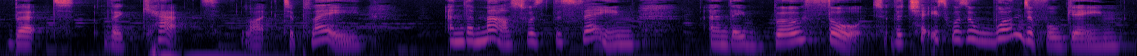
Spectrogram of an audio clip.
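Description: A female children's book narrator reads rhyme in a slow, highly varied, theatrical voice. There is some creak in her tone and classical music plays behind her. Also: lively intonation, darkish tone. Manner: theatrical, dramatic phrasing. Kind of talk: expressive rhyming storybook read-aloud.

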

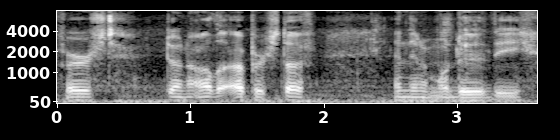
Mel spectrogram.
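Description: A man's voice: lowish voice, monotone, normal speed, gravelly, warm tone, a little hiss or hum. A man in his forties, narrating a casual boat vlog and talking to the camera from his sailboat. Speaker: vlogger. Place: sailboat outdoors on the water. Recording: background music under the voice.

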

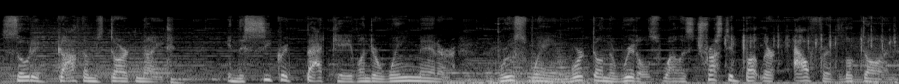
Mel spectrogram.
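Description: An actor playing an eager young sidekick, narrating a children's audio drama in a dramatic scripted style. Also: male voice, fairly high pitch, measured pace, over music, lightly acted. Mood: earnest storytelling. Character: eager young male sidekick telling case history.

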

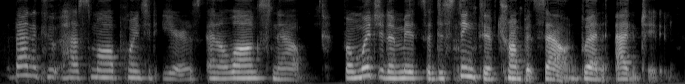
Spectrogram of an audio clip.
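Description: A woman's voice: on the high side, normal speed, fairly bright tone, close to an everyday voice, low-quality recording. A woman playing an earnest narrator of a television wildlife documentary in a table read. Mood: informative.

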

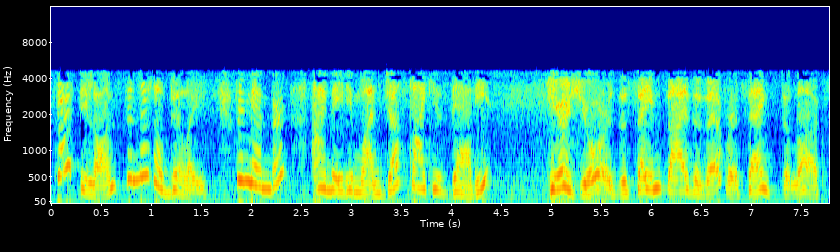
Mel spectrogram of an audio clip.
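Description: An actress playing a sweet, cheerful young housewife in a 1940s radio commercial. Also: female voice, fairly high pitch, very animated, normal speed. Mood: cheerful, reassuring. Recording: tinny, faintly noisy 1940s radio recording.

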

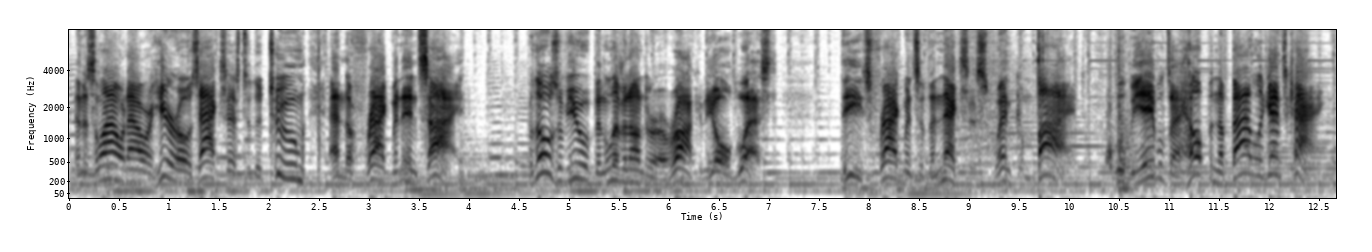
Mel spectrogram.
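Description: An actor playing a blustery, self-important middle-aged newspaper boss ranting on air in an animated video game. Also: male voice, high voice, moderate pace, gravelly, faint music behind, full character voice. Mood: blustering, self-assured. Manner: brash, emphatic, self-important. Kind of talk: animated game cutscene news rant.

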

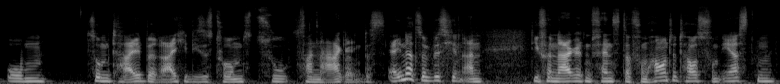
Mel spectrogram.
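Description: A man in his thirties calmly explaining a model as he turns it in his hands, talking casually at a table indoors. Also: a little high. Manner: explains calmly while handling and turning a model. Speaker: toy model reviewer.

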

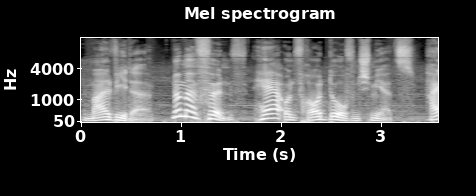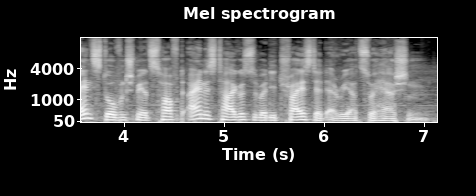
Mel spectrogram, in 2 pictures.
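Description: A man's voice: lowish voice, very animated, unhurried, few pauses, faint music behind. A man reading a scripted countdown narration as the presenter of a video.

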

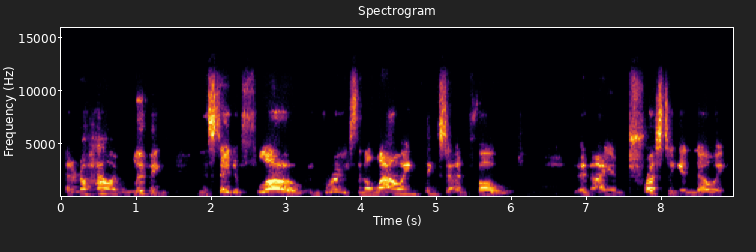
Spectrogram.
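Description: A woman guiding a meditation as a spiritual coach, speaking deliberately in short phrases with pauses and repetition. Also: fairly high pitch, fairly bright tone, low-quality recording. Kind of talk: guided meditation with spoken affirmations.

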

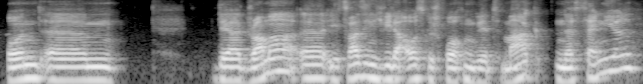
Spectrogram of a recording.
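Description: Mid-pitched man hosting a casual interview. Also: animated, measured pace, dark tone. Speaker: interviewer, host. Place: living room on a video call.

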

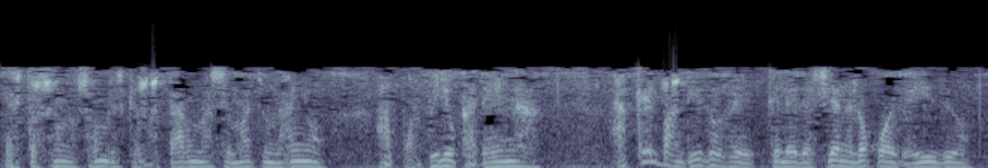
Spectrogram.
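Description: A man's voice: medium pitch, a little fast, natural voice. Radio serial: male country henchman, acted, rural Mexican accent, folksy, stubborn, phone-like noisy sound. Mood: insistent. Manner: plain-spoken, folksy, insistent. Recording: tinny, noisy old radio recording.

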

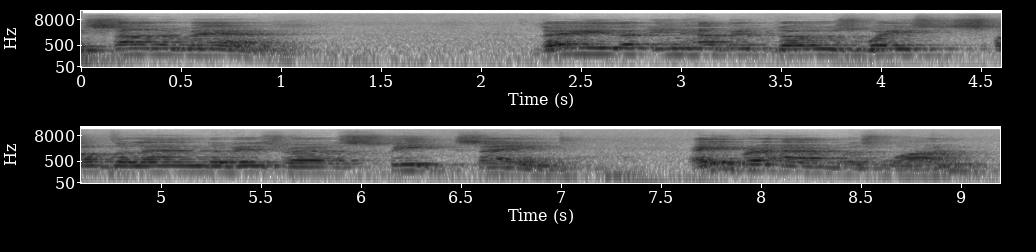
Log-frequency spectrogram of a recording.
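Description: A man giving a formal, solemn, measured scripture reading as a priest in a church. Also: fairly high pitch. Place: small church, standing at lectern. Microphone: distant camera microphone. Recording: echoey church, distant mic, faint hiss.

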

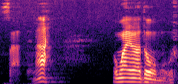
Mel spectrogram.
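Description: A man's voice: mid-range voice, measured pace, fairly bright tone, breathy edge, voice pushed up. A man playing a cautious, protective fisherman father in a radio drama, speaking firmly and admonishingly. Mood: firm, chiding. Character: gruff, cautious fisherman father of a young boy.

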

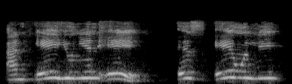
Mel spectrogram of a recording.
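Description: A woman's voice: sits high, fairly even intonation, measured pace, a bit bright. A woman teaching a live online math class, often asking "right?" and "okay?" to check on students. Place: home room.

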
